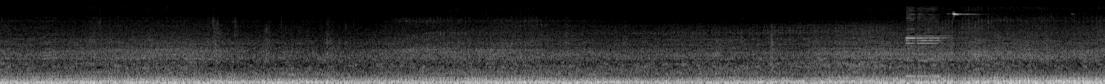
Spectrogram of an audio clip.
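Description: City traffic rumbles steadily along a busy street outdoors.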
